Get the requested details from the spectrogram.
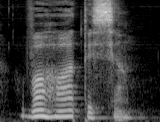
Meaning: to hesitate, to vacillate, to waver (be indecisive between choices)
- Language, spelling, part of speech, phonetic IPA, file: Ukrainian, вагатися, verb, [ʋɐˈɦatesʲɐ], Uk-вагатися.ogg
